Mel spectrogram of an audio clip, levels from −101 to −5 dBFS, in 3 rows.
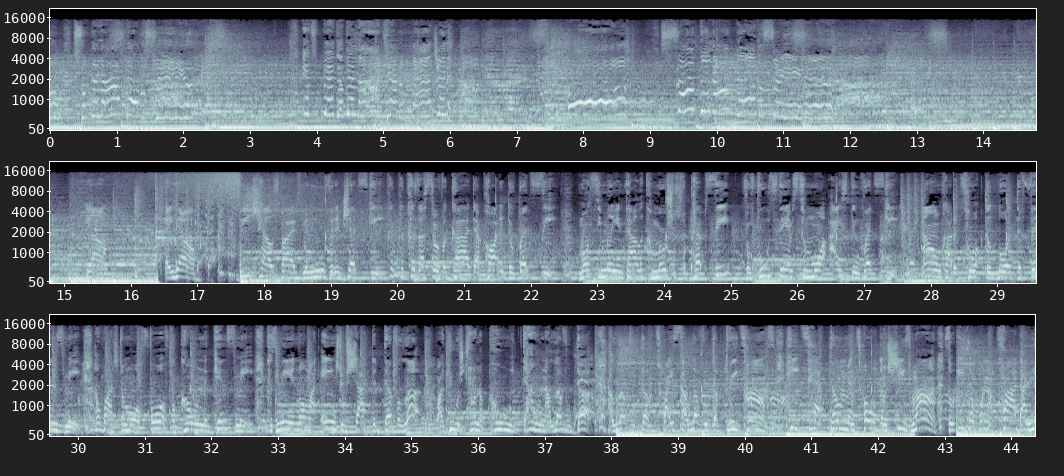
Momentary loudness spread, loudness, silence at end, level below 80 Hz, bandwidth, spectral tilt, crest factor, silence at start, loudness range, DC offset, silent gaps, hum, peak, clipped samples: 5 LU; -19 LUFS; 0 s; -22 dBFS; 16 kHz; -5 dB/octave; 12 dB; 0 s; 4 LU; under 0.1%; none; none; -6 dBFS; under 0.1%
